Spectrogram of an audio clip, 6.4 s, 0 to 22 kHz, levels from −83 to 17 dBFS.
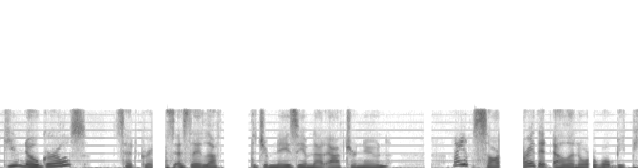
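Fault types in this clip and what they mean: USB whine: Current drawn by the USB bus in regular frames leaks into the audio through the power or ground, leaving a steady tone of fixed pitch under the speech for the whole clip. The tone sits at 1 kHz, with its strongest component at the 9 kHz harmonic, about 30 dB below the speech. It is most exposed in the pauses.
Packet loss on an ADPCM call: Lost packets are replaced by silence. Because the ADPCM decoder's predictor and step size drift away from the sender's, the speech returns distorted or at the wrong level and takes some tens of milliseconds to settle. The holes fall at 1.52 to 1.78 s, with about 140 ms lost, at 4.24 to 4.32 s, with about 80 ms lost, and at 5.88 to 5.96 s, with about 60 ms lost.
Gap between chunks: The audio arrives in separate chunks with silence inserted between them, so each join becomes a hard-edged hole. No speech is lost, only pushed later. 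Two 250 ms gaps appear, at 2.24 to 2.49 s and at 4.99 to 5.24 s. Their regular spacing fits chunks of 2.5 seconds.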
